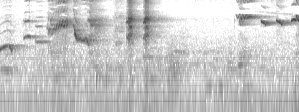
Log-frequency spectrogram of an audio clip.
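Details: Orange-headed thrush, praised as a lively champion singer, delivering varied whistled and slurred phrases in short bursts, a dense buzzy flourish midway, then thin high sweeping notes toward the end, with quiet gaps between.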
